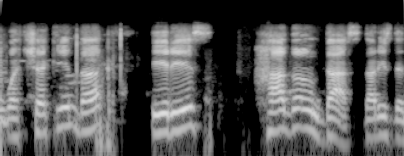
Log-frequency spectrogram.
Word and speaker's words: Häagen-Dazs: So don't worry, we don't know the pronunciation. However, I was checking that it is Häagen-Dazs. That is the name of this one. Häagen-Dazs.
